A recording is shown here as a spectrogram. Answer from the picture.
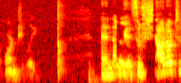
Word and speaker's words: Orangily: Think of it of as like if you smooshed orange and happily together. Orangely, okay, so shout out to Maven Space.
